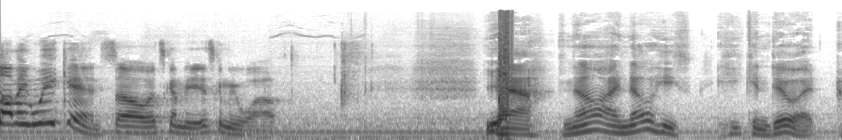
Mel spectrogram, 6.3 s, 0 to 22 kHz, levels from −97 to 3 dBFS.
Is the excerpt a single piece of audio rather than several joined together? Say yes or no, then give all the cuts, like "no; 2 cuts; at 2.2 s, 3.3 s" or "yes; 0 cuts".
no; 1 cut; at 4.2 s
